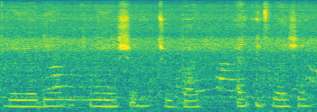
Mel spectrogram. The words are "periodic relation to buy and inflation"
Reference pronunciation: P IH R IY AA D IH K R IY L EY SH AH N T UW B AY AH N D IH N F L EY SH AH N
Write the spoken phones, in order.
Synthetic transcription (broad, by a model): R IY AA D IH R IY EY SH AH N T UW B AY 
